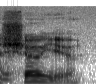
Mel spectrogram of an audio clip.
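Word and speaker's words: shōyu: was yeah see yeah show you show you is how you say soy sauce yeah so of course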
